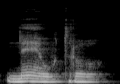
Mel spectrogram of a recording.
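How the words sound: The E vowel is open. This is the standard pronunciation. "la pronuncia ufficiale prevede una E aperta"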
